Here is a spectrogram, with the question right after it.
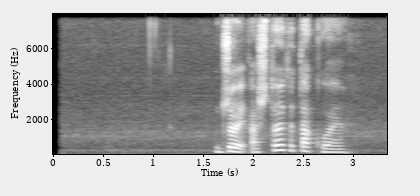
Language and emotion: Russian, neutral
